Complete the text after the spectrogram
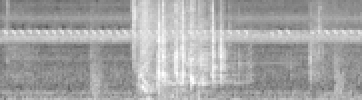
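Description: Trash clatters into a metal bin.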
